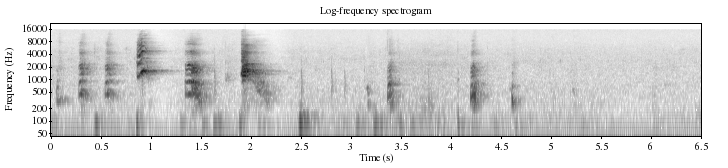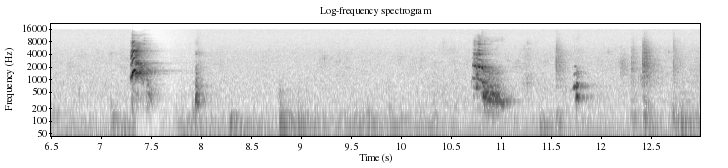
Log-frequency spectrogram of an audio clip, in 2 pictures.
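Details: Sixteen-day-old Kuvasz puppies giving a quick cluster of shrill yelps in the first two seconds, then isolated squeals at about four, seven and eleven seconds between quieter stretches.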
